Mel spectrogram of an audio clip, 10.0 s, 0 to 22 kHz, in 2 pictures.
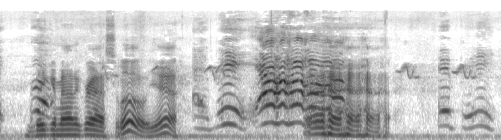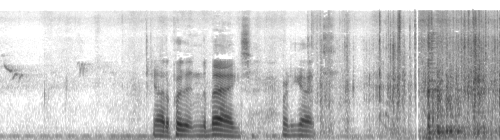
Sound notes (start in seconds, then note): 2.6 laugh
